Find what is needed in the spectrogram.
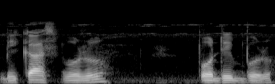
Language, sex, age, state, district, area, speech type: Assamese, male, 45-60, Assam, Golaghat, urban, spontaneous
